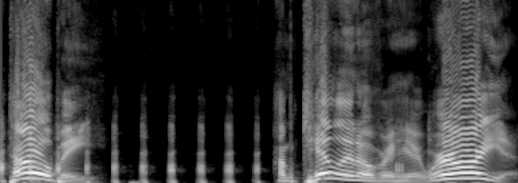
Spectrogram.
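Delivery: loud call across the room, high and shouted. Real, not acted. Host calls out loudly to absent producer Toby. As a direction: yell for Toby to come.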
